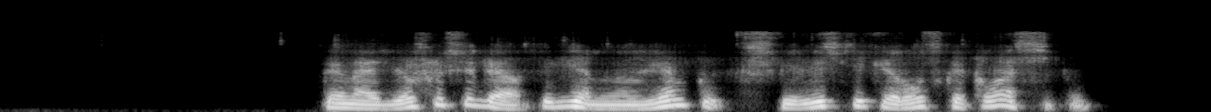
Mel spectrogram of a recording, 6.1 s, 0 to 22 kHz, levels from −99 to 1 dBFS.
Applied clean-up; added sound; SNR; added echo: neural mask model Resemble Enhance denoiser.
